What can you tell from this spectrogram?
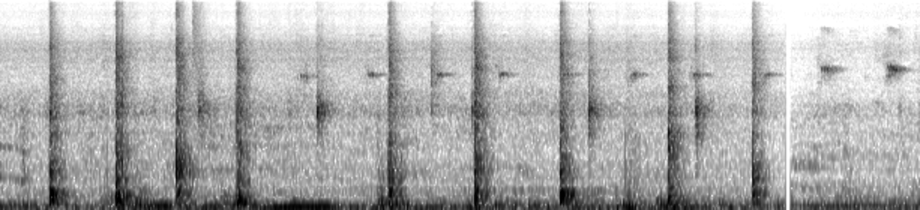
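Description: Knife chopping on a cutting board, a slow, fairly even run of sharp knocks about once every two-thirds of a second. Short high chirps join in, repeating about twice a second from about three seconds in.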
